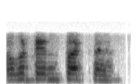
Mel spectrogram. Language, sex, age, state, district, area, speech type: Telugu, female, 18-30, Telangana, Hyderabad, urban, conversation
